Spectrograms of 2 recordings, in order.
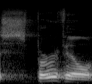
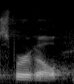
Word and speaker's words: Spearville: area went to to spur ville Candace I don't have anybody here is this is city it's spelled spearville they pronounce it spur ville and it's going through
